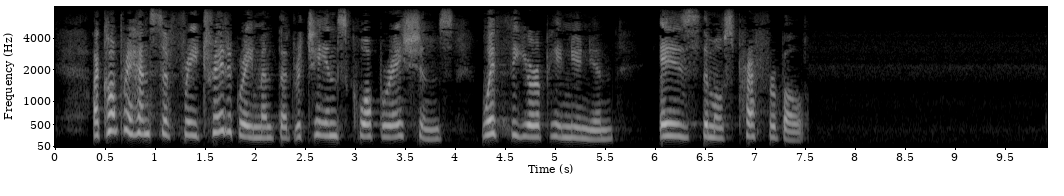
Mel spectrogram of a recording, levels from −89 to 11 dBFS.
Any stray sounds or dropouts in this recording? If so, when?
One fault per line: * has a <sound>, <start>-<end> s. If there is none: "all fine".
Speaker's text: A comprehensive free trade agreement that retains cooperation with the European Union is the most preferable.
all fine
